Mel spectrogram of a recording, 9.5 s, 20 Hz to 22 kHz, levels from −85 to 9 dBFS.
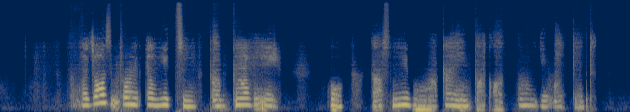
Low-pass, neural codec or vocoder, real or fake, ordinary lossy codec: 19.8 kHz; codec, 44.1 kHz, 0.9 kbps, DAC; fake; none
